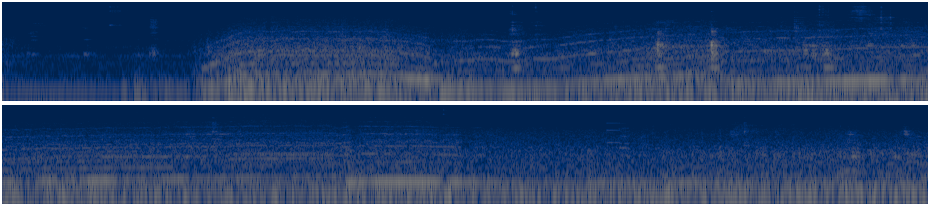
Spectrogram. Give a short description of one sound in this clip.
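A racing car engine revs and whines through its gears.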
